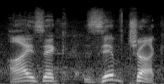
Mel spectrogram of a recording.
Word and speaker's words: Isaac Zivchuk: And Isaac Zivchuk is how you pronounce his name.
